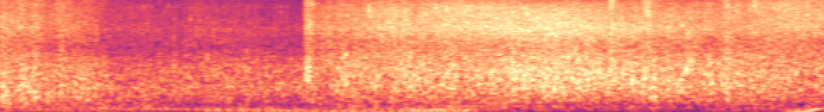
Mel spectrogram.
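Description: Water splashes as a swimmer plunges in.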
